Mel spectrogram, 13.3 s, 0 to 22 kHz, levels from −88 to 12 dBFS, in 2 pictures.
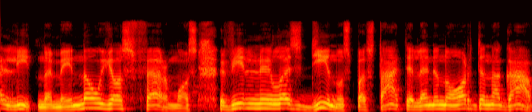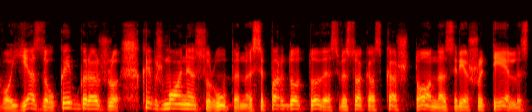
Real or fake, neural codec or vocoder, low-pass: real; none; 9.9 kHz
